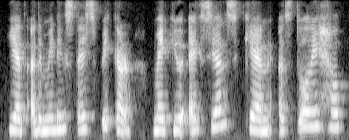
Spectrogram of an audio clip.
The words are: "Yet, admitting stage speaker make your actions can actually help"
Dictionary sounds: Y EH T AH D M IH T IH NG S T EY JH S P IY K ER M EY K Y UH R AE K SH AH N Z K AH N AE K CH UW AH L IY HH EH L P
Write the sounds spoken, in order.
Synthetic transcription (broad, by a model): Y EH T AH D M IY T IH NG S T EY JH S P IY K ER M EY K Y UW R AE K S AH N S K AH N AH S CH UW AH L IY HH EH L P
